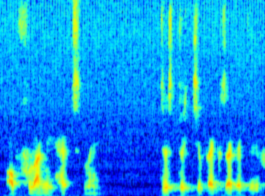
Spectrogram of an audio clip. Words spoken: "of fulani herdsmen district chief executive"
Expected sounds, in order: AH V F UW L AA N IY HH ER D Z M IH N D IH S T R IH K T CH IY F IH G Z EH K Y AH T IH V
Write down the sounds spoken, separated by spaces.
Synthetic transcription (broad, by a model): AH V F UW L AA N IY HH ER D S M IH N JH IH S T IH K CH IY P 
